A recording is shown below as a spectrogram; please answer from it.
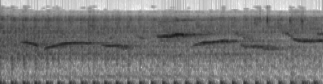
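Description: A motor scooter's engine idling steadily, a rapid even low pulsing, with short high bird chirps over it.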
